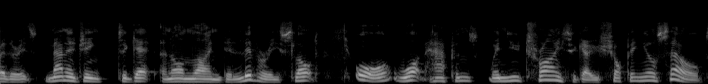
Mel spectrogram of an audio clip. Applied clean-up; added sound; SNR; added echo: none; none; none; none.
